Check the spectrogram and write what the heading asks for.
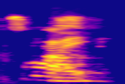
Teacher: And then Z as in zwei sounds like TS. It's not Z, it's zwei.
